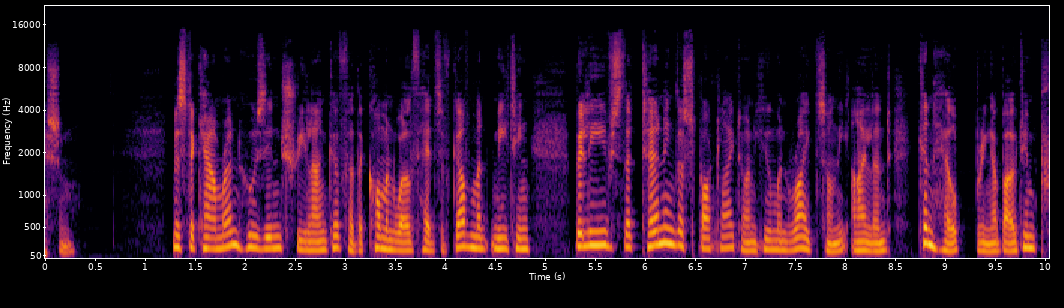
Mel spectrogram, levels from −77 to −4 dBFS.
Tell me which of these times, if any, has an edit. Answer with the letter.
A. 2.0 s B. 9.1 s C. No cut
A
